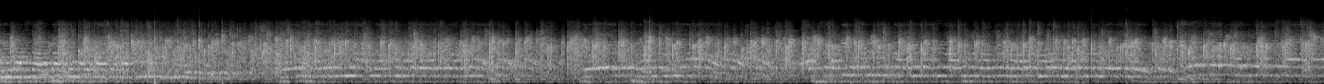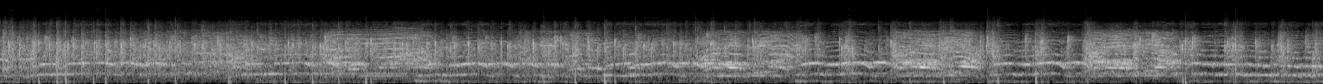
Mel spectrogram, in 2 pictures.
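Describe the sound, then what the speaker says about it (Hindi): A church congregation at a Friday evening ministry meeting claps continuously to welcome a pastor, a long steady wash of hands mixed with murmuring voices, while music plays throughout. "मैं आप सबकी भरपूर तालियों के साथ उनको दावत देती हूँ"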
